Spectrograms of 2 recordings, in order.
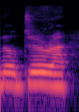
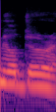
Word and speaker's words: Mildura: I keep saying Mildura. It's actually Mildura, isn't it, Susan? I know I say it wrong, don't I? I do say a lot of things. And I even say Melbourne. And I'm not even from any other country. I was born and raised here. Melbourne. I think I say Melbourne for fun. But Mildura, I don't know why I say it like that. I believe it's Mildura.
